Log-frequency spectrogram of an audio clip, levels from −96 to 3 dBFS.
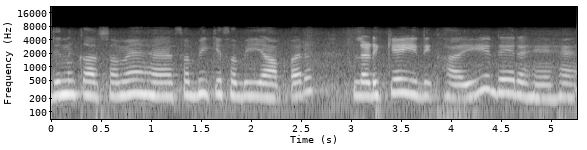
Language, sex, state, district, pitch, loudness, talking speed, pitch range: Hindi, female, Haryana, Jhajjar, 230 Hz, -14 LUFS, 170 wpm, 225-250 Hz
